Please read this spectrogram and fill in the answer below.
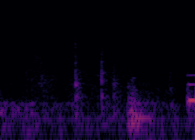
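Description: A few faint soft knocks and rustles as a player settles at an upright piano with hands on the keys, before any notes are played.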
